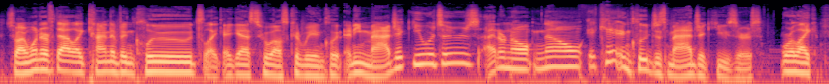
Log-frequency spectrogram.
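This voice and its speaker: He's a mid-range-voiced man running a reaction video, and the recording has no echo. He reads some things aloud, then drifts into easygoing, rambling thoughts.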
